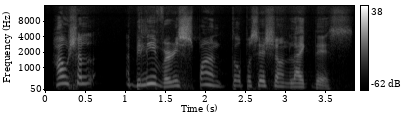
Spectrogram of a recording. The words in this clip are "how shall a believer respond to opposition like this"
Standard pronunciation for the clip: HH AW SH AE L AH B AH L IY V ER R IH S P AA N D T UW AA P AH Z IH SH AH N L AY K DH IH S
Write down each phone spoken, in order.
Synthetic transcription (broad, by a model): HH AW SH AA L AH B AH L IY V ER R IH S P AA N D T UW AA P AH S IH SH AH N L AY K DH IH S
